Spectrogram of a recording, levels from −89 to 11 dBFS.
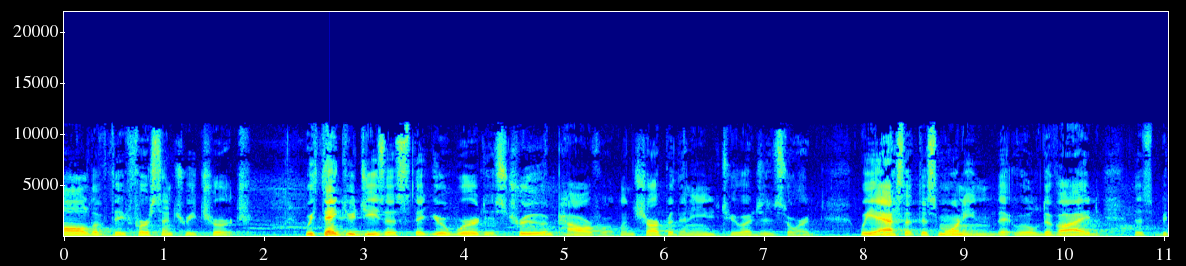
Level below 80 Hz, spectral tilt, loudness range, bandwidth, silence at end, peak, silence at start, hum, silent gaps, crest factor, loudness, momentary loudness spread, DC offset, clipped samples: -48 dBFS; -4.5 dB/octave; 5 LU; 11.5 kHz; 0 s; 0 dBFS; 0 s; none; none; 24 dB; -23 LUFS; 17 LU; under 0.1%; under 0.1%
